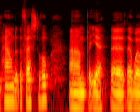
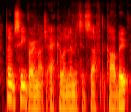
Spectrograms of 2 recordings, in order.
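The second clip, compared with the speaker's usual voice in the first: normal talking voice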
